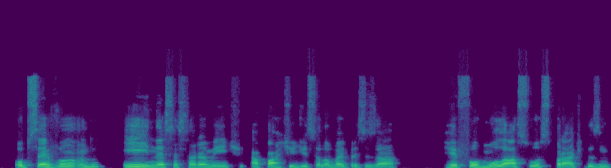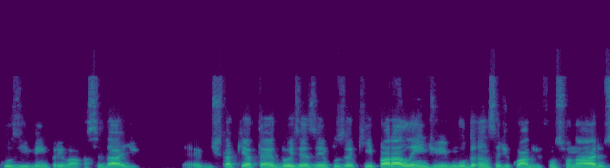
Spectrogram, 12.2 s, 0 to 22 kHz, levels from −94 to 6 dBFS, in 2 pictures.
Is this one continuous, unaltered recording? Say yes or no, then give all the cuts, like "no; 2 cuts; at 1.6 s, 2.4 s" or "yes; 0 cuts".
yes; 0 cuts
